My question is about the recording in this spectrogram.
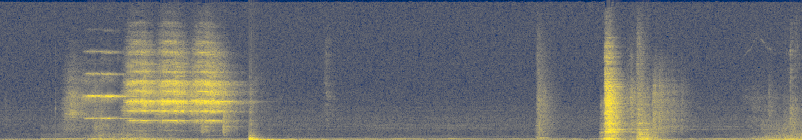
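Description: A pet bird screaming: one high, steady, piercing call about a second in, lasting over a second, followed by a short knock and another brief sound about six seconds in.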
